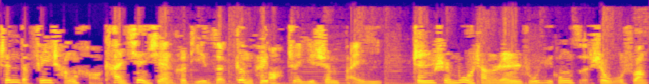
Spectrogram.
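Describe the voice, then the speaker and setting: With music playing behind him, a man speaks in a fairly high voice that swings very widely in pitch. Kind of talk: celebrity gossip narration.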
